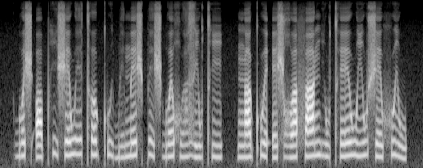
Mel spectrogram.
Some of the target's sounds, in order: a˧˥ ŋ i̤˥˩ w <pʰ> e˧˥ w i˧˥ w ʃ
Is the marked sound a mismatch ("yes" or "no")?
yes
